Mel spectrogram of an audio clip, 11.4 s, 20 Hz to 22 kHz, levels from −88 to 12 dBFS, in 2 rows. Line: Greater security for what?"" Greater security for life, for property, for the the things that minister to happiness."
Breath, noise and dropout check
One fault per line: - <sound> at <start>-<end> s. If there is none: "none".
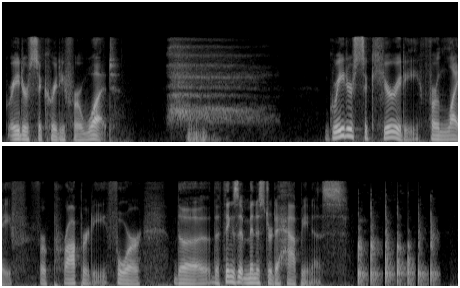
- sigh at 2.0-3.5 s
- thud at 10.2-11.2 s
